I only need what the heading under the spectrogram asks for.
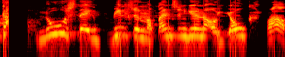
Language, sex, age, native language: Icelandic, male, 13, Icelandic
